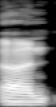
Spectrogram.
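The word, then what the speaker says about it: Nioh: Lucky's playing Nio right now. Or Neo. Neo. That's what I think. Yeah. It's Yeah, Japanese. Neo. You gotta remember your pronunciations.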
